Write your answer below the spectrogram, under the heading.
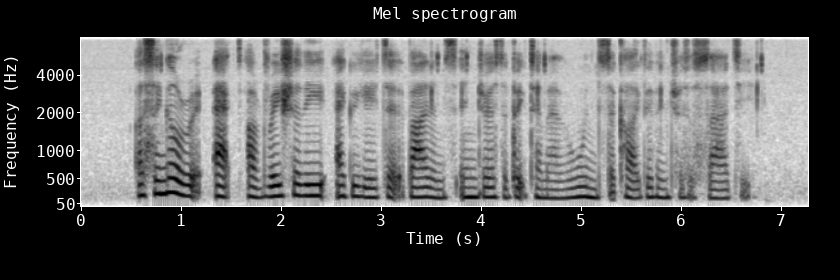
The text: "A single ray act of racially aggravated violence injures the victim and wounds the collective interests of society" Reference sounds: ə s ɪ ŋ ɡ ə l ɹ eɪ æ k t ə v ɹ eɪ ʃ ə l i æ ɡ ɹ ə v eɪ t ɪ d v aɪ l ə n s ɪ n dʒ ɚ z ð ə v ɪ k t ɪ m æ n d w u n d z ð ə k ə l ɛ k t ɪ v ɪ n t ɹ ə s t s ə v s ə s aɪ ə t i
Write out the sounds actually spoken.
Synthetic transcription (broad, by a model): ə s ɪ ŋ ɡ ə l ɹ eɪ æ k t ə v ɹ eɪ ʃ ə l i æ ɡ ɹ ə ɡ eɪ t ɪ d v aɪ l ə n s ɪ n dʒ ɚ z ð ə v ɪ k t ɪ m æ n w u n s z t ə k ə l ɛ k t ɪ v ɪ n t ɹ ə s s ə s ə ɪ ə t i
